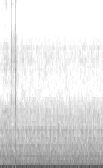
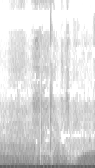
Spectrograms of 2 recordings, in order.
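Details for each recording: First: Engine shaking with check engine light on, before DIY replacement of ignition coil and spark plug: low uneven loping idle that stumbles now and then; misfire, suspected from the old ignition coil. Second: Engine that was shaking with the check-engine light on, after replacing the ignition coil set: a low, even rumble with no misfire stumble or shake. The check-engine light is gone and the idle is healthy.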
